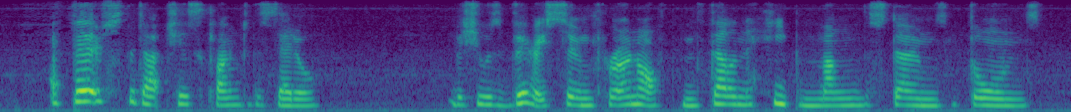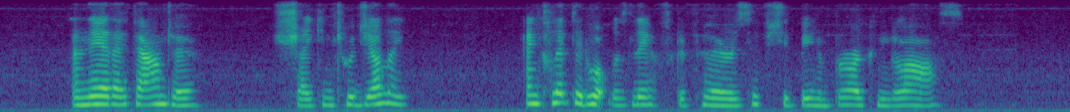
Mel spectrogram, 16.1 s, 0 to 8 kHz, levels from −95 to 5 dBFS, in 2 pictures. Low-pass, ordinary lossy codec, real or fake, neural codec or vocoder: 7.2 kHz; Opus, 24 kbps; real; none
